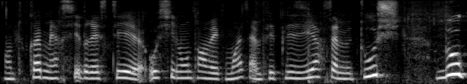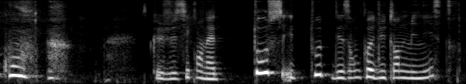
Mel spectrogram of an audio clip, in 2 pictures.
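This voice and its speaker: Her voice sits a little high and a little mellow, moving at a moderate pace. This middle-aged woman from France runs a relaxed scrapbooking channel, demonstrating crafts while talking warmly and chattily to the people watching.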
